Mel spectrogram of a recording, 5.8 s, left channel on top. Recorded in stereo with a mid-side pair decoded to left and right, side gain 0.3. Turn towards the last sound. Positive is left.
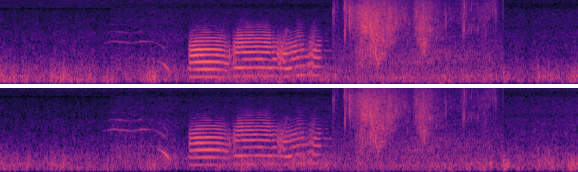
turn(degrees=30)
